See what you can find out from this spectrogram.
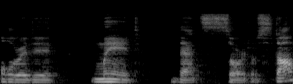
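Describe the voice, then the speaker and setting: A man is speaking here. His accent is non-native. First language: not English. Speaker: gaming YouTuber. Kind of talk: let's play commentary. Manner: halting.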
